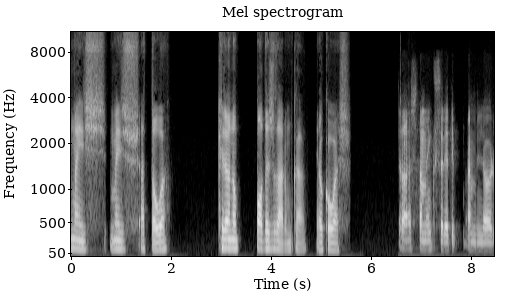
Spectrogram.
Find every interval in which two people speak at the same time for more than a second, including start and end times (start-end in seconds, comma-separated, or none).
none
